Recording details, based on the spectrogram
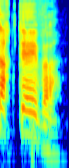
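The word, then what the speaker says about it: Sachdeva: It's Sakdeva. Okay, can you spell that for me?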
